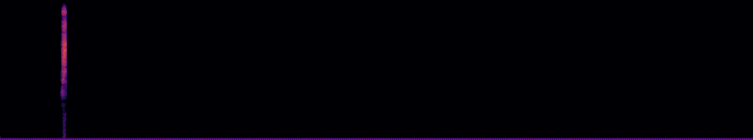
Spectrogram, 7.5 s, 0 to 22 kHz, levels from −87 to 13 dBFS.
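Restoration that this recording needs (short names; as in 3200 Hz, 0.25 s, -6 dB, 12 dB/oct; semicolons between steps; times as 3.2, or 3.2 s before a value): de-hum 51.9 Hz, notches 4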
